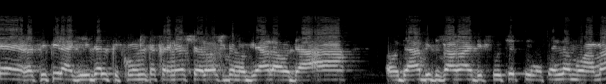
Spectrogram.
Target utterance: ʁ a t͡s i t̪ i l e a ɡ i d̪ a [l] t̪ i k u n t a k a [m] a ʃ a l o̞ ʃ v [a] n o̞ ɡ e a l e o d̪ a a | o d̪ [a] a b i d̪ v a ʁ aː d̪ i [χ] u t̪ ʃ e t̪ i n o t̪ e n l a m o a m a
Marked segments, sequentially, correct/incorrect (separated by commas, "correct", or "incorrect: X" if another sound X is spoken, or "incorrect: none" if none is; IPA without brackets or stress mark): correct, incorrect: n, incorrect: e, correct, incorrect: f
